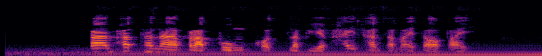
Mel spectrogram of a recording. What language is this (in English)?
Thai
